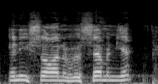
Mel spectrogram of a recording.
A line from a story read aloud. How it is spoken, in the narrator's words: Paddy shouts down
